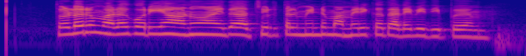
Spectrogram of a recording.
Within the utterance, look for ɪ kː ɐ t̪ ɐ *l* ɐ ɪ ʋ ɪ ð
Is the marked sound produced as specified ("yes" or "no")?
no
